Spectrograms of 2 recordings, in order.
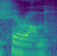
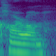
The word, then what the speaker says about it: Chiron: to bypass uranus and shiron or chiron however you want to pronounce it um that's already happened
